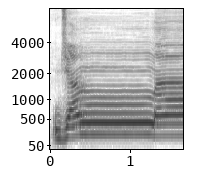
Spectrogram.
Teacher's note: मीम के ऊपर तशदीद है तो मीम के अंदर गुन्ना भी करेंगे, गुन्ना इस तरह से होगा जम्मा।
